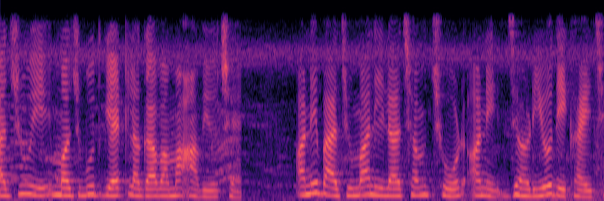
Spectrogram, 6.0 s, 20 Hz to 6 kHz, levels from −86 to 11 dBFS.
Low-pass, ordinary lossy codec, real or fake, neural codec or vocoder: 5.4 kHz; none; real; none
